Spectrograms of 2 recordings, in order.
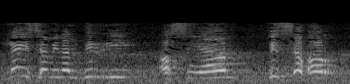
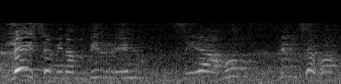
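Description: First: The definite article is pronounced al, not am. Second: The definite article is pronounced am, not al. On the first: It is the common Arabic form. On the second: It is the Himyarite dialect form.

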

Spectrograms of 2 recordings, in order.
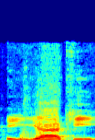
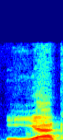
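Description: First: The final consonant takes an i vowel. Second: The final consonant takes an a vowel. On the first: The speaker calls it wrong. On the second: The speaker calls it right.

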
